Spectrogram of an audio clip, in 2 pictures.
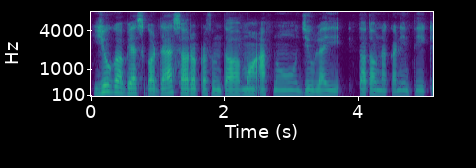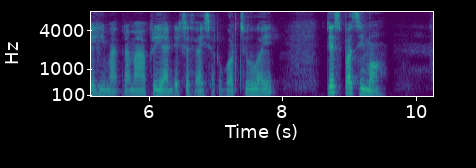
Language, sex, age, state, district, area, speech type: Nepali, female, 45-60, West Bengal, Darjeeling, rural, spontaneous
